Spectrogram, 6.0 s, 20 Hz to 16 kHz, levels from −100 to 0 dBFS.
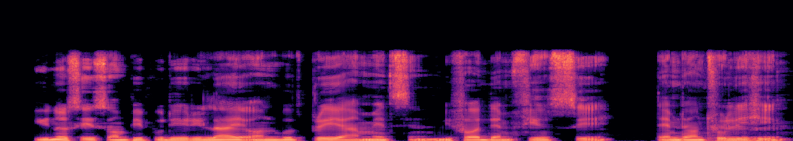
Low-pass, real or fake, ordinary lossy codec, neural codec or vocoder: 9.9 kHz; real; none; none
